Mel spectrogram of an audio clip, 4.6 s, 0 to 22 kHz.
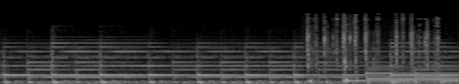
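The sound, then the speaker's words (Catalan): Rapid typing on a computer keyboard in an office, entering four key terms into a search engine, a steady stream of clicking keystrokes over a sustained musical drone, growing busier and brighter toward the end with a few sharp taps. “Aquell matí al despatx, en un instant, no sé si de debilitat o de coratge, vaig teclejar 4 conceptes claus al buscador més conegut del món.”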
